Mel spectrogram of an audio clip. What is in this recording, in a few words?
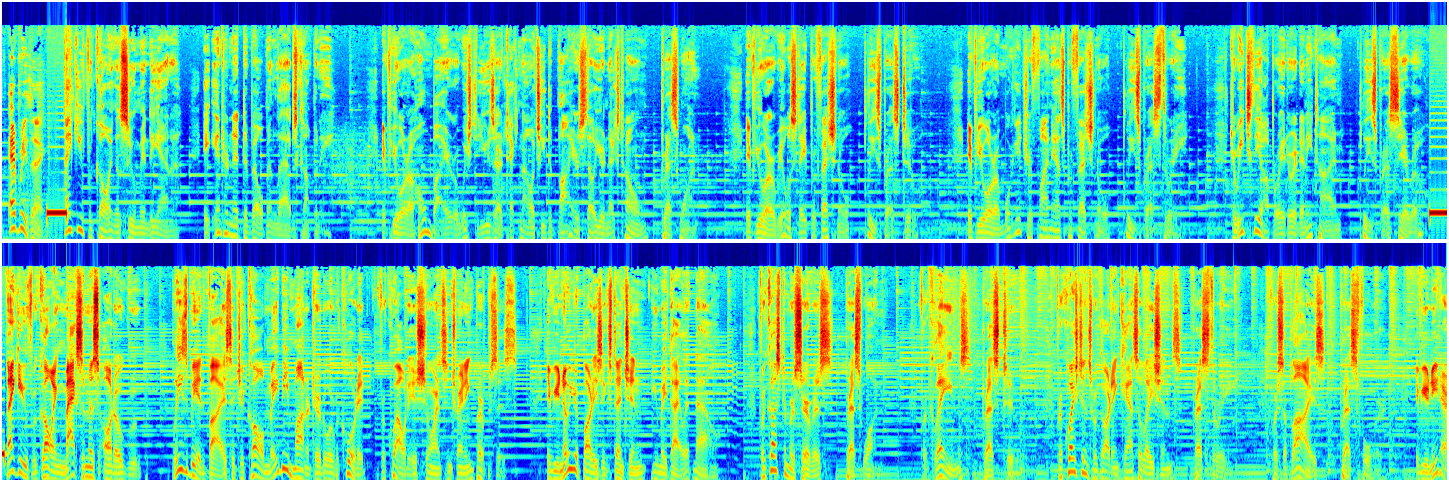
on hold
